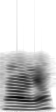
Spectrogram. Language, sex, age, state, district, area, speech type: Malayalam, female, 45-60, Kerala, Wayanad, rural, conversation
